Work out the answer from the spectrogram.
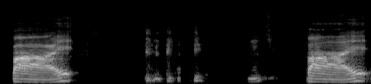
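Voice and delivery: "pai" gliding upward; rising model "pai"; second tone. Shown as a demonstration. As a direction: dip into "pai", then lift it. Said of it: "le deuxième ton maintenant".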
